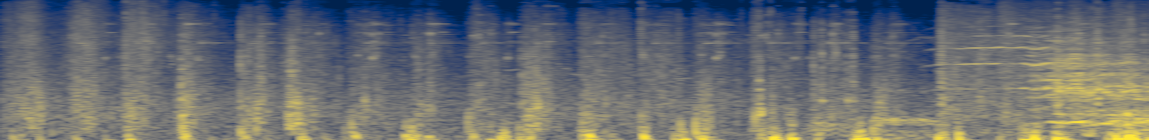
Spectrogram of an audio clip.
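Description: Footsteps crunch over gravel and grass.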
